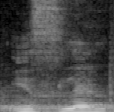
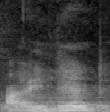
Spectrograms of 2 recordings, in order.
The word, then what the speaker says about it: island: এবং আইল্যান্ড, আইল্যান্ড এটা কিন্তু ইসল্যান্ড নয়, অনেক স্টুডেন্টরা এটাকে ইসল্যান্ড, আই এস যেহেতু ইস আছে সেই জন্য ইসল্যান্ড বলে. এটা কিন্তু অ্যাকচুয়াল প্রোনাউন্সিয়েশন হবে আইল্যান্ড, এস সাইলেন্ট.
